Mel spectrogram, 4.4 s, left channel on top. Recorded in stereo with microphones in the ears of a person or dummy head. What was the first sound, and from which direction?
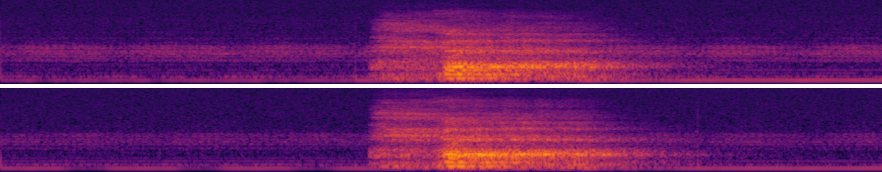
Laughter, 60° right (ahead or behind).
